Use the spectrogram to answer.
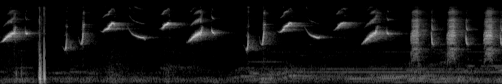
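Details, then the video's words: Long-tailed shrike (cendet) singing a mimicry song of learned imitations, including sparrow and kingfisher material: rapid series of sharp, downslurred high whistles repeated about every third of a second, with brief harsh bursts near the end over a low steady hum. "CENDET MATERI GEREJA TARUNG GEREJA PETIR KUNTILANAK GETAR RESTU TENGKEK BUTO"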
